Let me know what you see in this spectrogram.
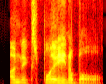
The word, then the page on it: Unexplainable: American English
